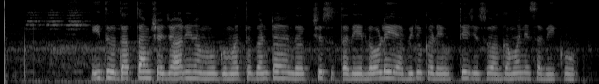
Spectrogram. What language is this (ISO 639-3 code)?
kan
